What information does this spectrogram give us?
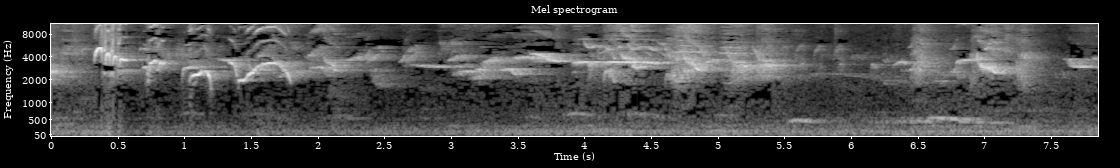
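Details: Magpie-robin singing to encourage pet birds to sing louder: a few loud, looping whistled notes at the start, then a softer, busy stream of chattering phrases.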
